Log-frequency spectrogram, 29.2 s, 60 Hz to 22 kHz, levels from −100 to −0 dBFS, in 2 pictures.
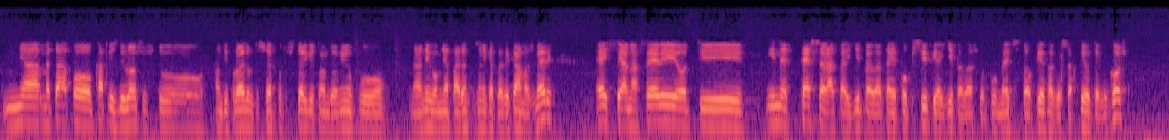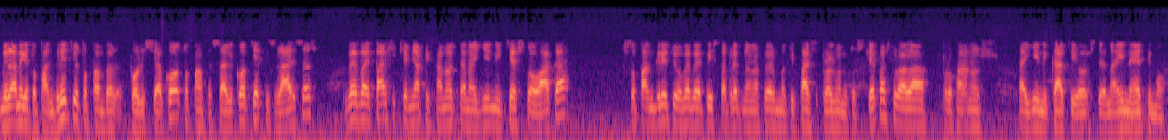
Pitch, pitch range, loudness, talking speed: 115 Hz, 105-130 Hz, -31 LUFS, 180 wpm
